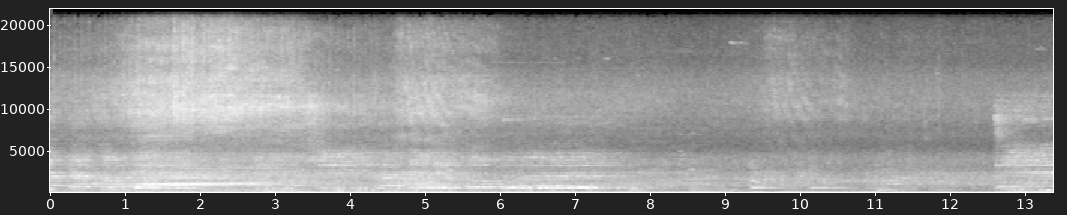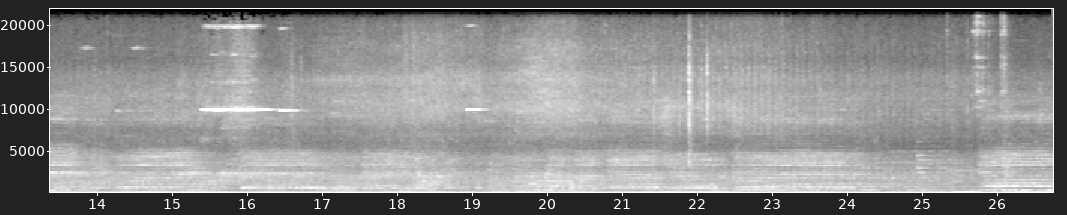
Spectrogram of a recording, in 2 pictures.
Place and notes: Beitou, Taipei - Graduation
Elementary School Graduation, Sony PCM D50 + Soundman OKM II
